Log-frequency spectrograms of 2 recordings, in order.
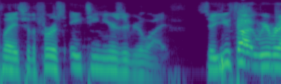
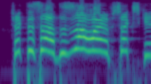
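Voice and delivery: put-on cartoon mouse voice; 4 dB louder than usual. Among friends, one addresses the kids, doing a Mickey Mouse voice. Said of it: "now you've become this Mickey Mouse".

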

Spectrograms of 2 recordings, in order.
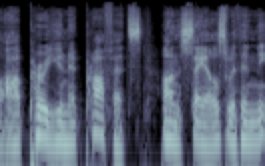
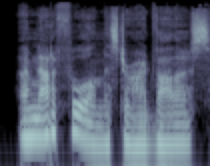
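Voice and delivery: said softly and gently, slower pace. Lena answers Mr. Ardvalos, who tries to exert his will over her, said softly. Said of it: "she said softly".

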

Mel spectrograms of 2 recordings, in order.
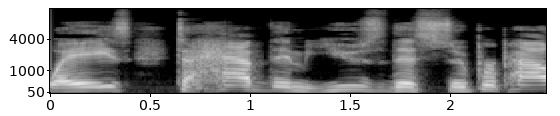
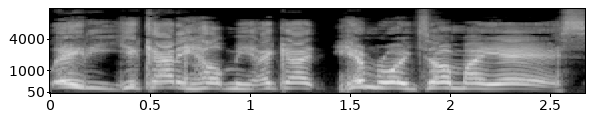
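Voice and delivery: cartoon-like pleading, pitched a bit higher; 6 semitones higher than usual. Retelling a call to a woman, done in the Mort Goldman voice from Family Guy. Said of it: "he does his Saul Rosenberg / Mort Goldman from Family Guy voice".

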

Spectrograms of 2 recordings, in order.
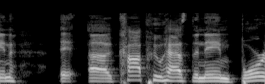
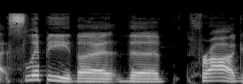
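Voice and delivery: ordinary talk

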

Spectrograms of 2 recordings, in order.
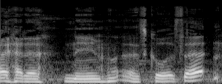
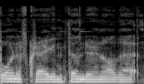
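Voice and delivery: normal talking voice

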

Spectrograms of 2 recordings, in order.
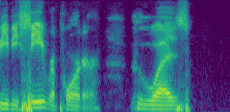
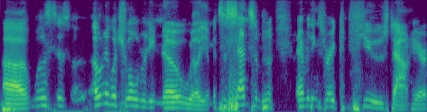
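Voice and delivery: bad fake English accent, very quiet, hushed, high; 5 semitones higher, 12 dB quieter than usual. Acting out a quoted remark addressed to William: very bad English accent. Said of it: "it's a very bad English accent".

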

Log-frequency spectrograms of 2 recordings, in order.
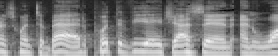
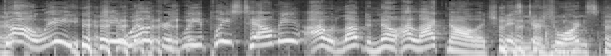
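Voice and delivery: put-on very high, swooping, old-timey film kid voice; 10 semitones higher, 4 dB louder than usual. Answering a question about Montana kids, hamming it up: 1940s movie kid voice. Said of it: "speak like they're in nineteen forties movies".

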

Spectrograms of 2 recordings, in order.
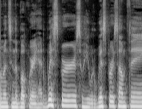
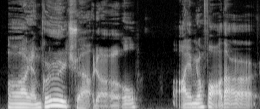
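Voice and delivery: very slow, every word drawn out and laid out; 3 semitones lower than usual. Quoting a character from the readings: Great Shadow voice. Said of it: "that's the kind of voice Great Shadow had".

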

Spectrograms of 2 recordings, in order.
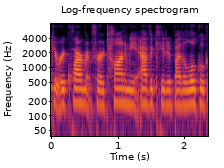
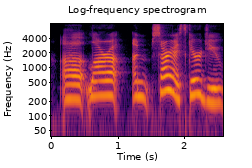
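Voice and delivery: very slow, drawn-out, sheepish sorry; 6 semitones higher than usual. Vic apologizes to Lara after scaring her into dropping her glass, sheepishly. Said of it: "Vic said sheepishly".

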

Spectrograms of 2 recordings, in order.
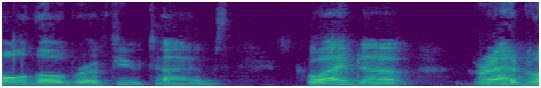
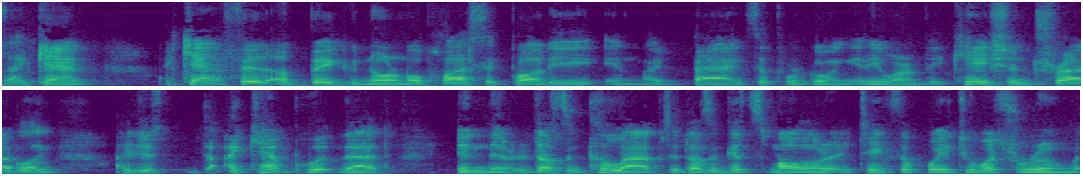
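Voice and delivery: usual speaking voice

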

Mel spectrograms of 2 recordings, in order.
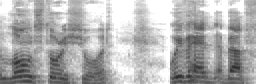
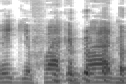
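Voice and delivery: ordinary talk, nothing marked

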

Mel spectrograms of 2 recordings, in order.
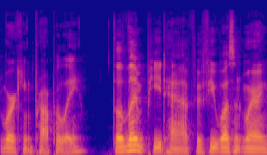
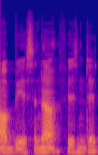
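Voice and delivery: ordinary delivery, nothing marked

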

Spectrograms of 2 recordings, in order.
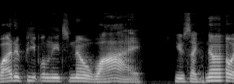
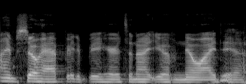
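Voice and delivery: sarcastic mock enthusiasm, lower; 3 semitones lower than usual. Greeting the host on joining the show: sarcastic fake happiness. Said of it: "I can hear it in your voice".

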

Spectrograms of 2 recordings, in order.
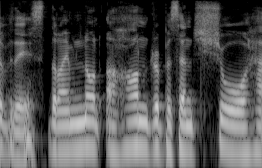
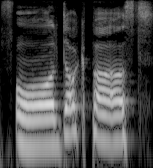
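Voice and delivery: spoken loudly; 3 semitones higher, 4 dB louder than usual. A host opening a Doctor Who podcast, saying it loudly. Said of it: "I didn't mean to say that so loudly".

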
